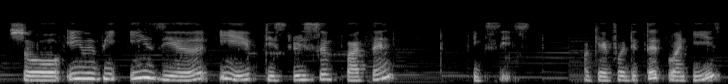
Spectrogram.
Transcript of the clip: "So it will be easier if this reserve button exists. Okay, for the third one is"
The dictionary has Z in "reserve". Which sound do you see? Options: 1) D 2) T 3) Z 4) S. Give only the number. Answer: 4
